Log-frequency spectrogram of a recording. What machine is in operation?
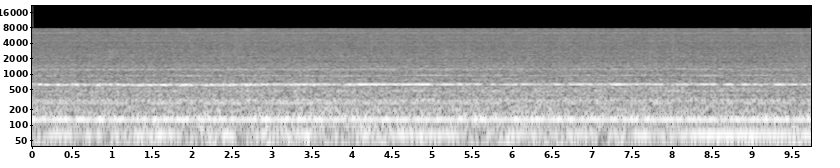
fan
